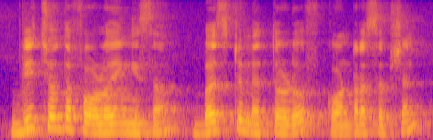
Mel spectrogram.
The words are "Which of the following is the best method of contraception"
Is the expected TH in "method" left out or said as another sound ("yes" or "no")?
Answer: yes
